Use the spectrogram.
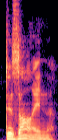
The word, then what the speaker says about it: design: design G رو نمیشنوید که ما بگیم که تلفظش بکنیم، بگیم design.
